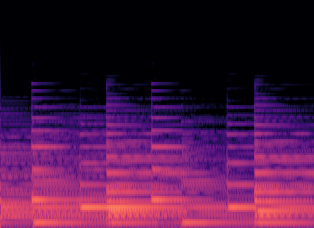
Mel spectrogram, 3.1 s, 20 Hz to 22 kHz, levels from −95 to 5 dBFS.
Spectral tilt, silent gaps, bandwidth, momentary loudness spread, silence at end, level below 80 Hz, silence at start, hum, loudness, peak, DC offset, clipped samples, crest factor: -8.5 dB/octave; none; 5.2 kHz; 8 LU; 0 s; -54 dBFS; 0 s; none; -29 LUFS; -14 dBFS; under 0.1%; under 0.1%; 16 dB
